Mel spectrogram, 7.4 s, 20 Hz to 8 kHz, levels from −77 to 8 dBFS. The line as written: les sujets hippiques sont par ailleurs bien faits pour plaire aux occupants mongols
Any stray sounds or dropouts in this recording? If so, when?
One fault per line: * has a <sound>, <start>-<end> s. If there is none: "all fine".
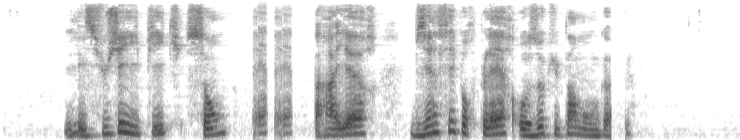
* has a laugh, 2.5-2.9 s
* has a dropout, 6.1-6.3 s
